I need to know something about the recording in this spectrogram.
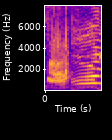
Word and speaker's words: Archon Loaf: And Doodles, I think you mispronounced Archon Loaf as neutral loaf. No, it's Archon Yes.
